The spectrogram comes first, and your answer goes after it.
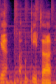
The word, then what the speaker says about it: Okita: I keep mispronouncing Okita. There's no T sound in Japanese. It's halfway between a T and a D.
